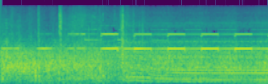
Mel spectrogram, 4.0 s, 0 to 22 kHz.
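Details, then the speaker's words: Rover 200 (R8) convertible with a stiff, rotten roof; the electric roof motor spins up with a rising whine and keeps humming steadily, yet the roof barely moves partway; motor runs but the roof does not move. "I can hear the motor going, but nothing's happening. Oh, so it nearly works. It goes that far."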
